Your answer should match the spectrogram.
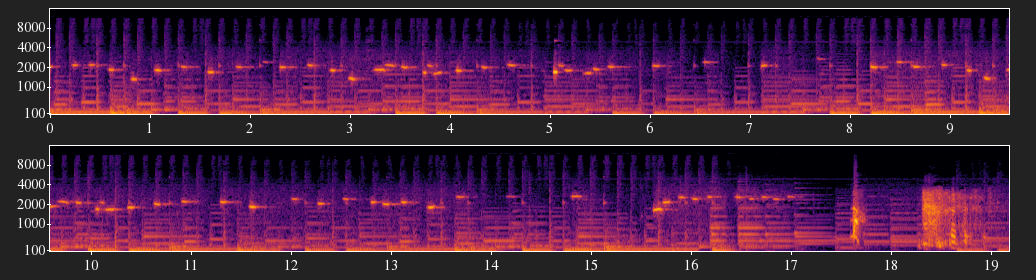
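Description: A person whistles a jingle, a bright melody with several tones sounding at once, over a steady, pulsing low rhythm played from a loudspeaker, running continuously before ending in a short, noisy flourish. No one speaks.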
